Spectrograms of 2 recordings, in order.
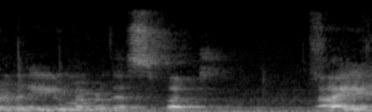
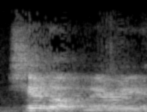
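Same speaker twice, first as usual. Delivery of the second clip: mock cheery pep talk; 9 dB louder than usual. To a grieving listener, loud mock-cheery chin up. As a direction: throw out a hollow upbeat pep line. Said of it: "the last thing you want to hear is".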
